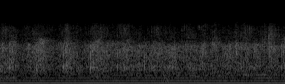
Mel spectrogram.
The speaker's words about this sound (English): Let's give him a big hand clap.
